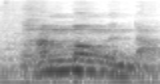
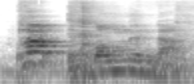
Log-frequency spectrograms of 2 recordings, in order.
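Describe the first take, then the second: First: The first word ends with an m sound. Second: The first word ends with a clear p sound. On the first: The speaker calls it right. "이래야 된다는 거야" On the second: The speaker calls it wrong. "이러면 안 된다고"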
